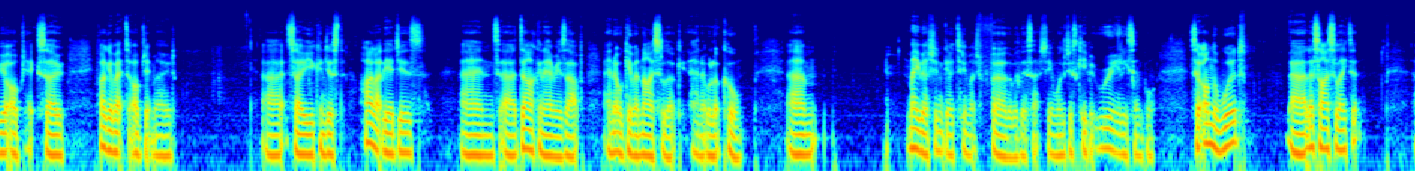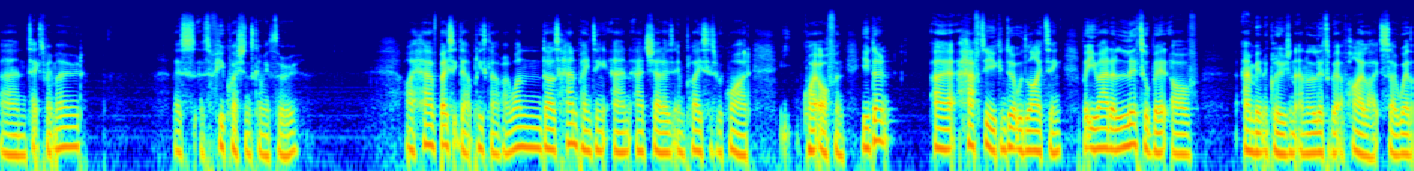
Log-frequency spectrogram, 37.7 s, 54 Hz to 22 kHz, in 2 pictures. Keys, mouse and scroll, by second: 1.5-2.6 drag, 2.6 KP_Divide, 3.0-15.3 middle drag, 15.3 click, 15.7-17.5 middle drag, 17.5 KP_Divide, 17.9-19.6 middle drag, 19.6-37.7 drag.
